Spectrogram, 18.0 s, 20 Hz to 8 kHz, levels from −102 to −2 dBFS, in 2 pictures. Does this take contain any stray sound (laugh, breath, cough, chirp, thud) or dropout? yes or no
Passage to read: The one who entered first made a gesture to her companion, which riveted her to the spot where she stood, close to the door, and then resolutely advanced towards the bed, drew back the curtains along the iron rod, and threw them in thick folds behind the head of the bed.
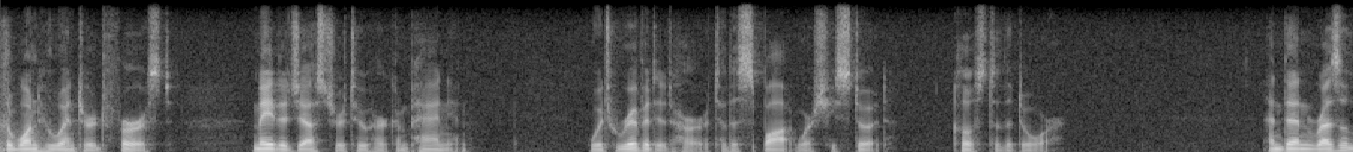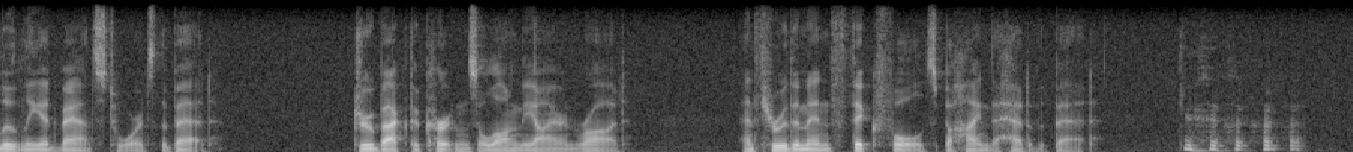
yes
